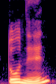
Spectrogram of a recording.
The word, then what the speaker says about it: 구사년생: 94 년생 or 또는 or pronounce it “구사년생.” 구사년생 이라고 얘기해요.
